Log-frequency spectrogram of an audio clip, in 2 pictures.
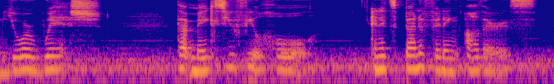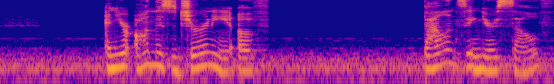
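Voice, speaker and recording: Soft-spoken woman losing her voice. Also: medium pitch, noisy background. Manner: soft, affirming, often dropping to a whisper. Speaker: tarot reader. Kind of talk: pick-a-card tarot reading.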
